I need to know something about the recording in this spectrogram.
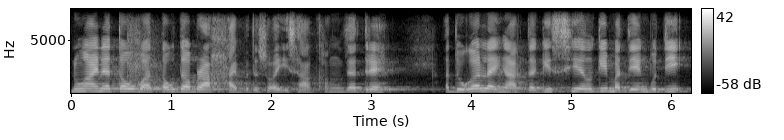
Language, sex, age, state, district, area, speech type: Manipuri, female, 30-45, Manipur, Kakching, rural, spontaneous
